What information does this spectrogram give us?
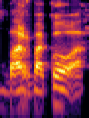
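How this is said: It is said with a Spanish accent. The speaker calls it right. "it's pronounced barbacoa"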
